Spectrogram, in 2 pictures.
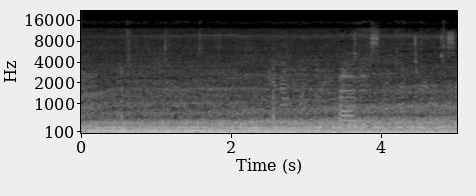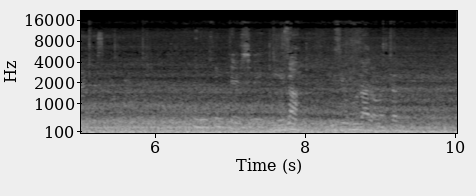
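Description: Steady low rumble of road and engine noise inside a moving car's cabin, with a few faint voices now and then.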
